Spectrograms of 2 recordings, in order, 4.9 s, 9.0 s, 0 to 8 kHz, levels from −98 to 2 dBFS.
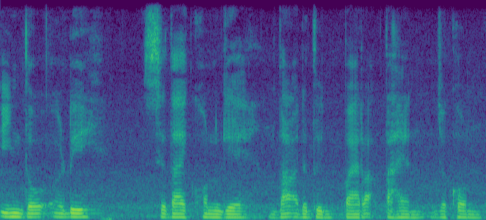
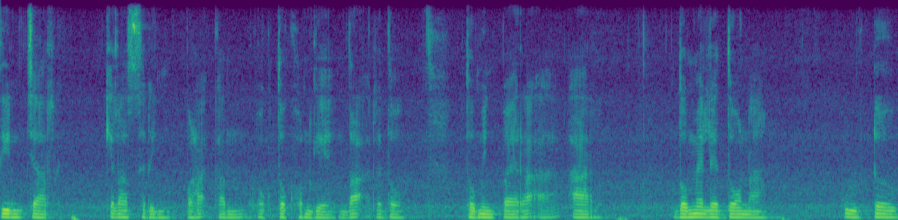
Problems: none marked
